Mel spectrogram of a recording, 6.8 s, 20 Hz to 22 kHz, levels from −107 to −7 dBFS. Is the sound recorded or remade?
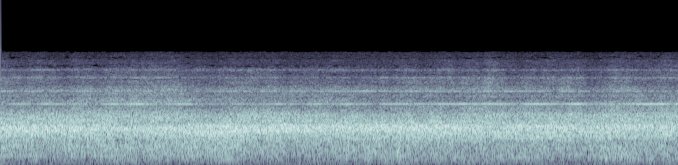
recorded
